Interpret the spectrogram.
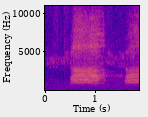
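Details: Crow on 30 September 2020 calling two harsh, hoarse caws, the first long and drawn out, the second starting just as the clip ends, over low background rumble.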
